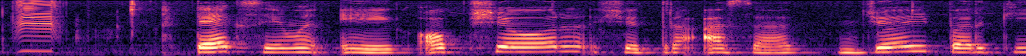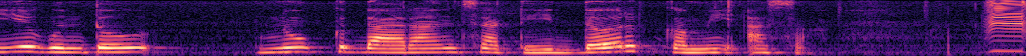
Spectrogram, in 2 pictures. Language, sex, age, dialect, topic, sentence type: Marathi, female, 31-35, Southern Konkan, banking, statement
